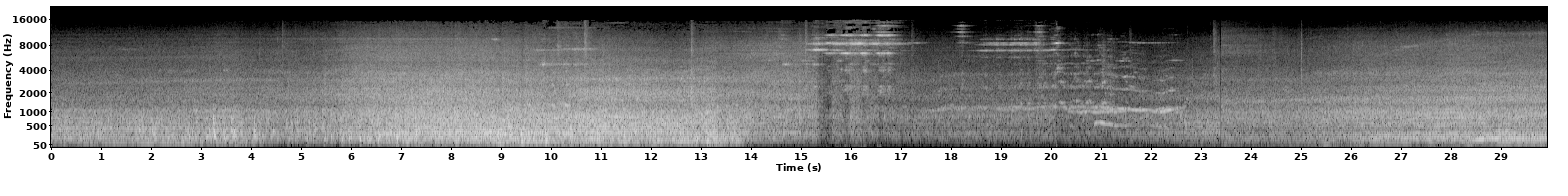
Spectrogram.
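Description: A diesel multiple unit passing close on the platform line: rail and engine noise builds to a peak about eight seconds in and dies away after about fourteen seconds, with a brief high wheel squeal as the train clears. Near the end the engine of a second diesel unit grows louder as it approaches.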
